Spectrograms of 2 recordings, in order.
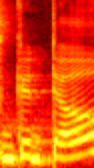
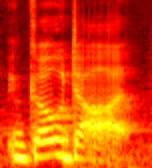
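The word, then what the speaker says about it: Godot: To be honest, uh I still don't know how to pronounce if it's GDO or go do DOT cuz my friend just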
